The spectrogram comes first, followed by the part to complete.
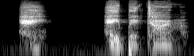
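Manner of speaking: carrying, theatrical stage whisper called out. Retelling a man calling out from a dark porch at night, in a stage whisper. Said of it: "called out to me out of the darkness in a stage whisper".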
